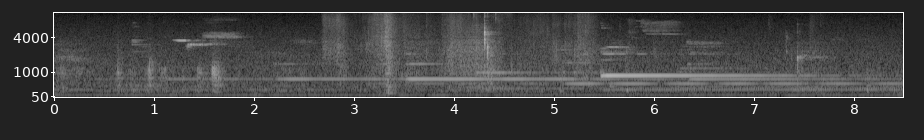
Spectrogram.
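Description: Soft background music of slow, held chime-like notes, with a new higher note coming in about halfway through. A few light taps and clicks sound around three to four seconds in.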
